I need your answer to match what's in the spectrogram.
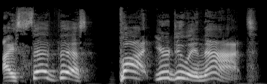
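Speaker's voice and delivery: drawn-out emphatic "but you're doing that"; emphatic contrast. Shown as a demonstration. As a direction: stress the contrast between this and that. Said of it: "One of them is a really emphatic".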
